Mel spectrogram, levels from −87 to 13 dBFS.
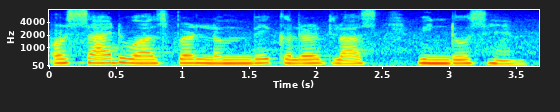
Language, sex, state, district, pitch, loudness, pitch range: Hindi, female, Arunachal Pradesh, Lower Dibang Valley, 195 Hz, -13 LUFS, 185-200 Hz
